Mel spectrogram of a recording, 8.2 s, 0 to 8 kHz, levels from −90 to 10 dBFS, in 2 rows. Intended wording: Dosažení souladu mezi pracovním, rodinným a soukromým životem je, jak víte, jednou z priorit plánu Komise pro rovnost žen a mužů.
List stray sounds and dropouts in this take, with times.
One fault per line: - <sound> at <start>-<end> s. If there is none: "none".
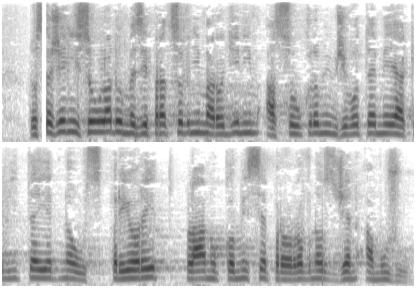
- dropout at 0.4-0.4 s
